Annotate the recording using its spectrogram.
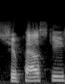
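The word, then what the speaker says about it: Skipowski: give you a commendation he says chipowski is spelled SK IP he spells it skip ASCII but says his name is chip ASCII so it's like that's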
